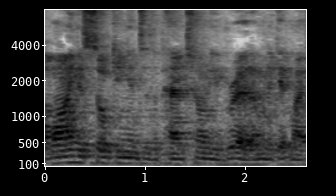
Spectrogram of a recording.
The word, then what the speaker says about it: panettone: It's pronounced panettone.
